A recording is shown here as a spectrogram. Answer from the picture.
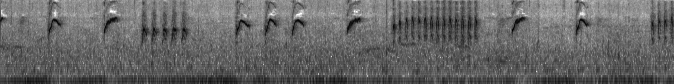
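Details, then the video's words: Energetic sunbird singing, intended to get other birds singing again: repeated rising hooked whistles about every half second, short clusters of ticking notes and a sustained buzzy trill. "Kolibri Ninja Gacor Untuk Terapi Burung Macet Bunyi"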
